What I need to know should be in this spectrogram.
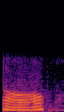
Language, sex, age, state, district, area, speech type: Sindhi, female, 30-45, Maharashtra, Thane, urban, conversation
